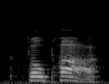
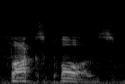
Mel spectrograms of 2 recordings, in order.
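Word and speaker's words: faux pas: And uh faux pa is not pronounced fox fox paws.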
